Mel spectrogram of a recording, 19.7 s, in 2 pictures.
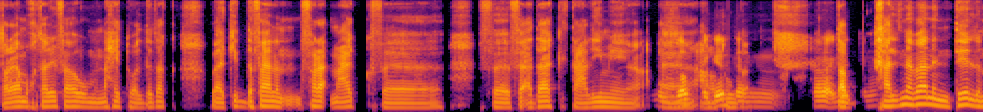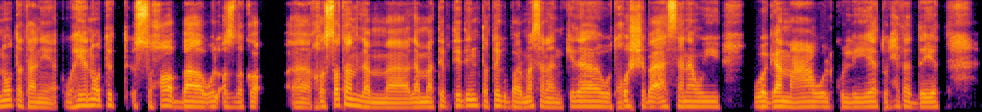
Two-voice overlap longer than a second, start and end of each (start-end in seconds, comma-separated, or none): none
